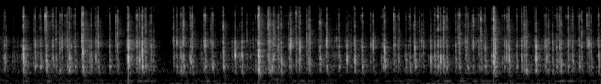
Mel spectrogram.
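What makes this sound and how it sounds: Fingertips and long nails type rapidly on a white plastic mechanical keyboard at about 98 words per minute. A dense, continuous stream of sharp, bright clicks and clacks carries almost no low end, with one brief pause partway through.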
